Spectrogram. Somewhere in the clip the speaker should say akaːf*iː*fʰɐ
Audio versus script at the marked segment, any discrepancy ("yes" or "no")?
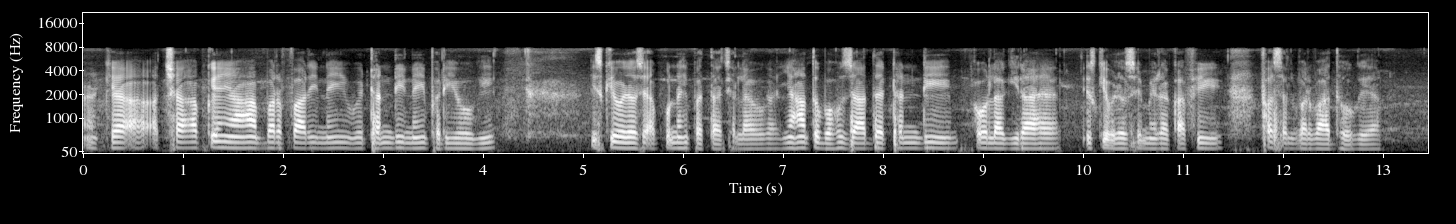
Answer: yes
